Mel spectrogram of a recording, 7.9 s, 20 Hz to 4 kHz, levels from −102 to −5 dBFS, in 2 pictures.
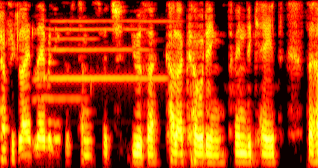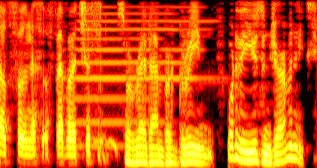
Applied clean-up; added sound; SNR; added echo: classical method Wiener filter.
